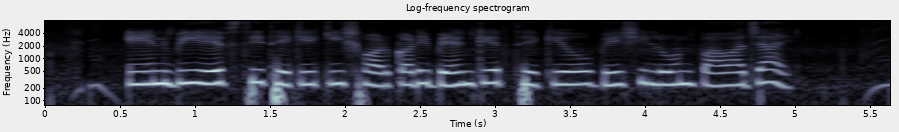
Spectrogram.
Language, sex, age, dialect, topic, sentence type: Bengali, female, 18-24, Standard Colloquial, banking, question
